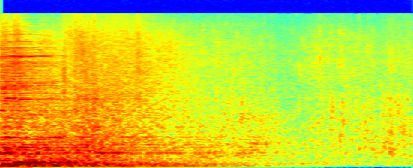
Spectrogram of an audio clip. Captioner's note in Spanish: sonido del agua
